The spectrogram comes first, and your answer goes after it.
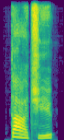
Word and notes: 大局: dà jú

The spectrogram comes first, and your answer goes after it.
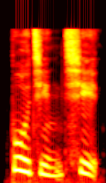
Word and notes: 不景气: bù jǐng qì

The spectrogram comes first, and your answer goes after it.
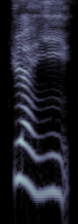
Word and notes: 愿意: yuàn yì

